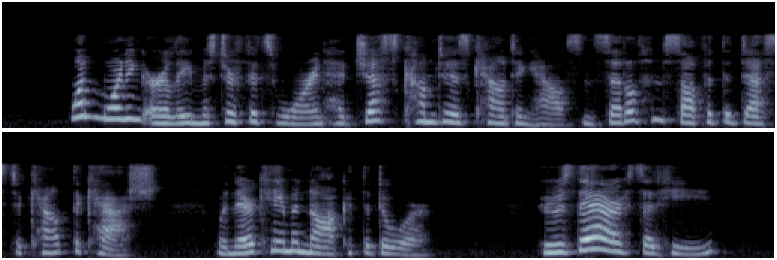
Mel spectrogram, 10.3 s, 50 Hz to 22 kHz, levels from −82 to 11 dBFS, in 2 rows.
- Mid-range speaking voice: No, high, 235 Hz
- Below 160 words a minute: No, average, 200 wpm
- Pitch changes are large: No, average, 4.0 semitones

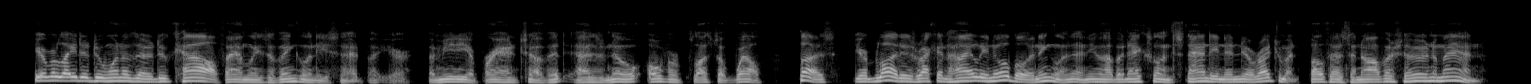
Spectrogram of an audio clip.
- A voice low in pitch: Yes, low, 120 Hz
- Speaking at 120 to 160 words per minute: No, average, 190 wpm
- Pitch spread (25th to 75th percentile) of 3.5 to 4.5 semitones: No, average, 5.3 semitones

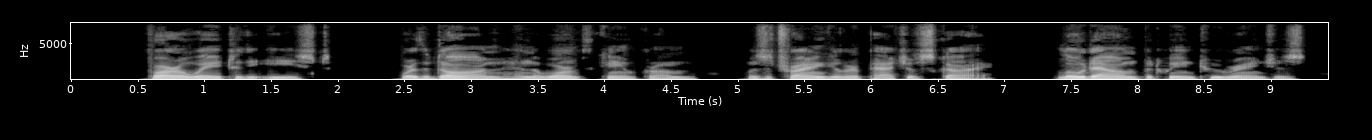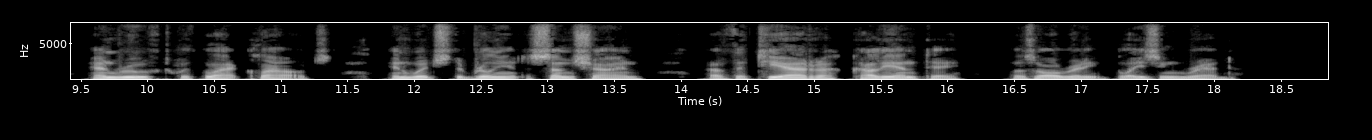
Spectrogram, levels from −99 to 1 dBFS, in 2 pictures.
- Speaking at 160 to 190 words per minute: No, slow, 135 wpm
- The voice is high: No, very low, 90 Hz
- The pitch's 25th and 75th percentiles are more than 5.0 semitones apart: No, average, 4.0 semitones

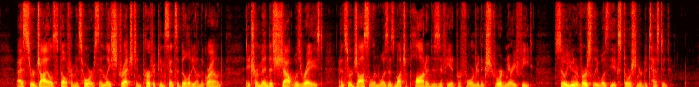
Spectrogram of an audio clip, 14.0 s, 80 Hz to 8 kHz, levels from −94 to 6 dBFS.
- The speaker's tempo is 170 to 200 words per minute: Yes, average, 180 wpm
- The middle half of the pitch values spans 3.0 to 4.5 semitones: No, average, 4.9 semitones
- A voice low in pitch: Yes, low, 105 Hz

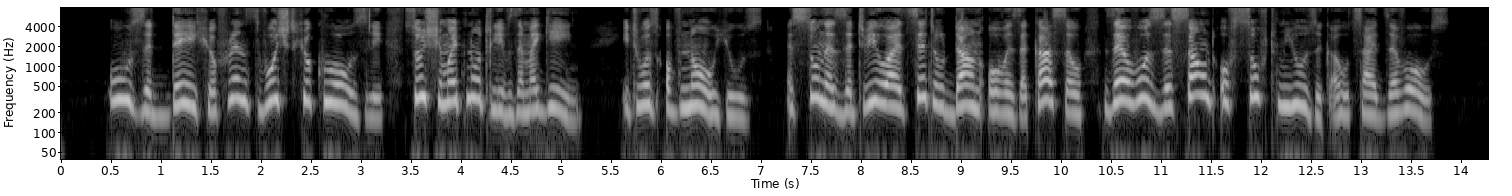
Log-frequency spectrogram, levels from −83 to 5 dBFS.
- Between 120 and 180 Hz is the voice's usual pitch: No, high, 240 Hz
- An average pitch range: No, wide, 6.9 semitones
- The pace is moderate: Yes, average, 170 wpm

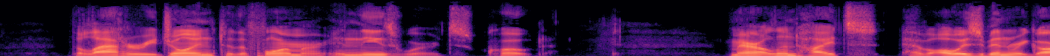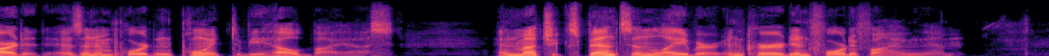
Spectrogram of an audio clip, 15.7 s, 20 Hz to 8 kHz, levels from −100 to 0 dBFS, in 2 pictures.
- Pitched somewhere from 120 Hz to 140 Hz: No, low, 110 Hz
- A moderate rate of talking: No, slow, 125 wpm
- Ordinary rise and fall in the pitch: Yes, average, 4.4 semitones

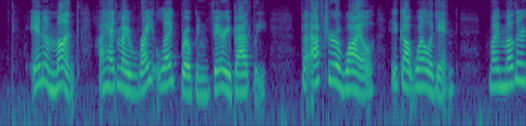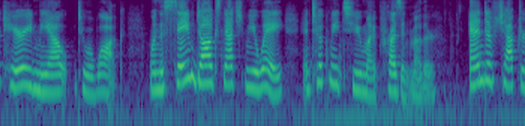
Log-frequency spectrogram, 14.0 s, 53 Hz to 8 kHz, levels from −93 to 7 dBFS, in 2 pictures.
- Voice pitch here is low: No, high, 235 Hz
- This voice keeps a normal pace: Yes, average, 170 wpm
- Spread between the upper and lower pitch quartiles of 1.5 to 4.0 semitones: No, average, 4.7 semitones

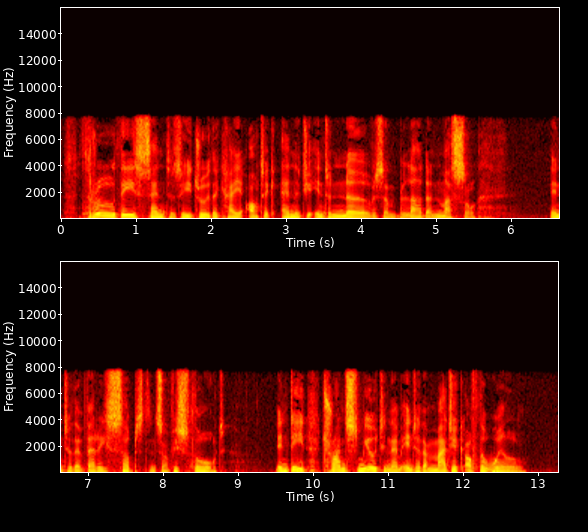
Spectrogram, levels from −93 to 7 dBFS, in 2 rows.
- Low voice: Yes, low, 115 Hz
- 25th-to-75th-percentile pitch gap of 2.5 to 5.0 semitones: No, wide, 5.6 semitones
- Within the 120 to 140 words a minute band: Yes, slow, 135 wpm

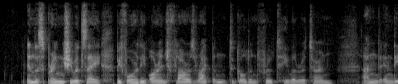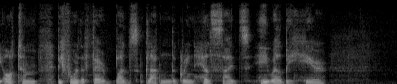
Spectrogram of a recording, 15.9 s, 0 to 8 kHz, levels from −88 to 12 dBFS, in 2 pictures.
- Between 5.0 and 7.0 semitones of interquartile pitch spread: No, average, 2.7 semitones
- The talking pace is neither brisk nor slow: No, slow, 125 wpm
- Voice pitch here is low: Yes, low, 110 Hz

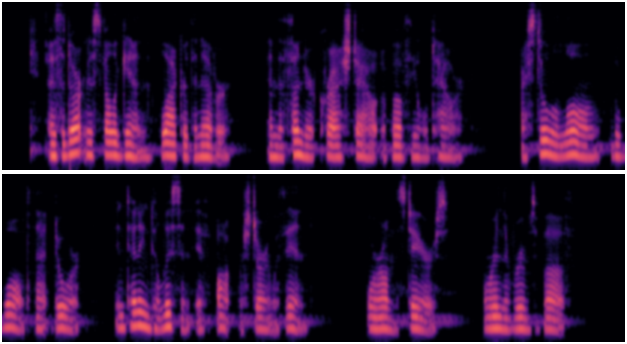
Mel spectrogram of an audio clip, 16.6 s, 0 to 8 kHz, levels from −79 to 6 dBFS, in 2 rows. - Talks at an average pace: Yes, average, 150 wpm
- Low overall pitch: No, medium, 160 Hz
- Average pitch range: No, narrow, 2.3 semitones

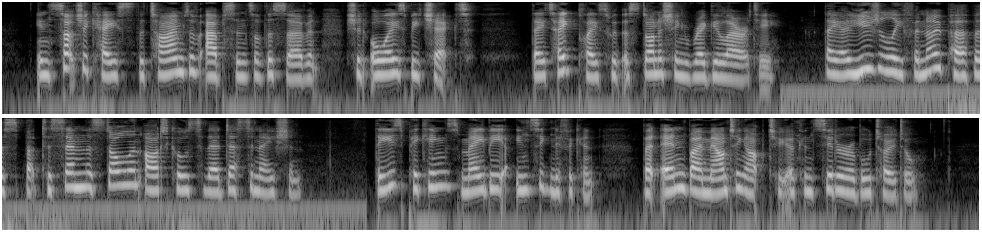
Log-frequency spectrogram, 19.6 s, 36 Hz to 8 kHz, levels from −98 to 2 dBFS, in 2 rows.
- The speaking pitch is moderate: No, high, 240 Hz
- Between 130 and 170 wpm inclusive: Yes, average, 160 wpm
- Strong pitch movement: No, average, 2.7 semitones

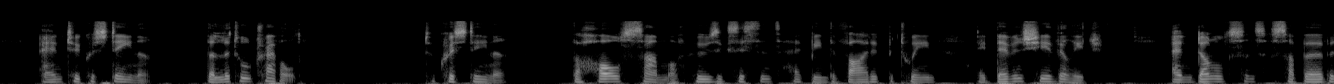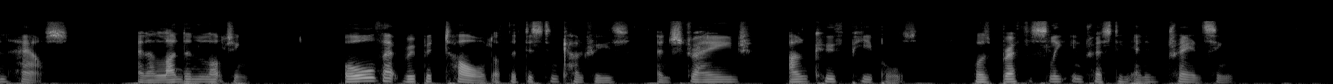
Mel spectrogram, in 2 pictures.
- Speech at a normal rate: No, slow, 100 wpm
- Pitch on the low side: Yes, low, 115 Hz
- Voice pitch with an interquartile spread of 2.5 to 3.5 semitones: Yes, average, 2.8 semitones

